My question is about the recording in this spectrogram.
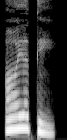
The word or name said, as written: ಆಯತಿ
